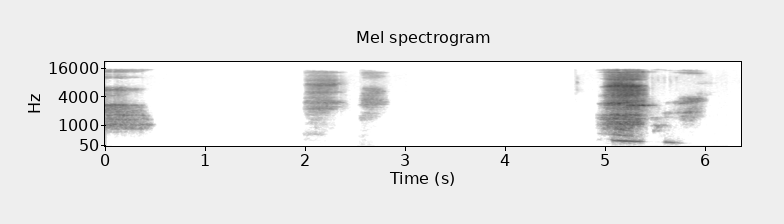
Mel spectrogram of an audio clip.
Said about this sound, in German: Atme mal ganz tief ein und aus, durch die Nase ein und durch den Mund mit einem Seufzer aus. Oh. Noch zweimal.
